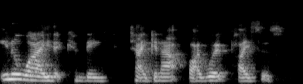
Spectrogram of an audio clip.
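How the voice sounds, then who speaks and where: Over a quiet background, a woman with an Australian accent speaks at a fairly slow pace and fairly low pitch. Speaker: associate professor, ergonomics researcher. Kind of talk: webinar presentation. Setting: webinar, remote. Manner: hesitant, many fillers.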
